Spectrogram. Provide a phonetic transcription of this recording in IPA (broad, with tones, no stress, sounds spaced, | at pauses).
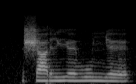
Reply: ʃ a˨ ɾ i˨ j e˨ β u˨ ɲ e˨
